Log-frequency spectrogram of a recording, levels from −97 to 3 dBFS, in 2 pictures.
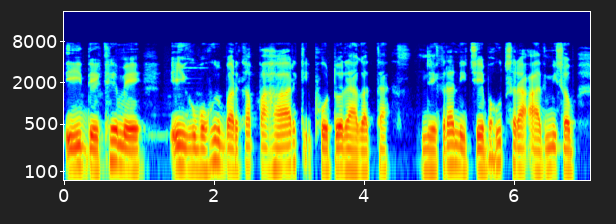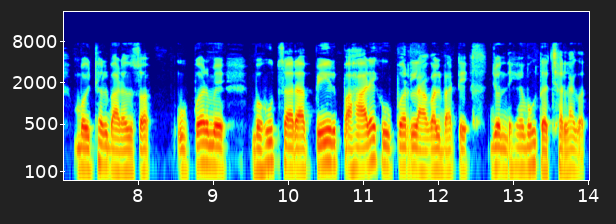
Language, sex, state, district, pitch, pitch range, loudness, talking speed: Bhojpuri, male, Bihar, Saran, 115 Hz, 110-125 Hz, -17 LUFS, 150 wpm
